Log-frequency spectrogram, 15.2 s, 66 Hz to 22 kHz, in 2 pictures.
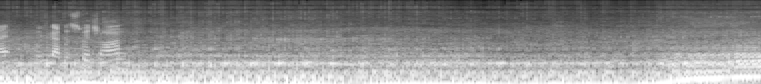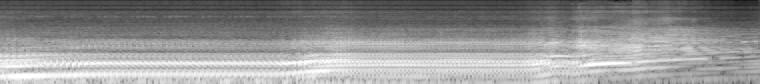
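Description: A 1998 Camaro street car with an LS1 V8 runs loud and close, a rough idle giving way to rising revs that climb and fall several times, while people talk over it.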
